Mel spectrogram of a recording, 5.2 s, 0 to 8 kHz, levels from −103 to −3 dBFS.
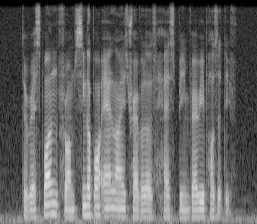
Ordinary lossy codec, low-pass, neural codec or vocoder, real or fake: Opus, 64 kbps; 7.2 kHz; none; real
